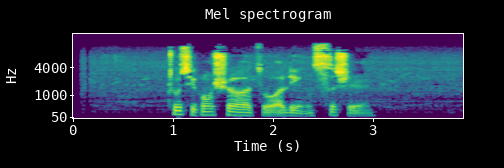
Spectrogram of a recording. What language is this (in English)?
Chinese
